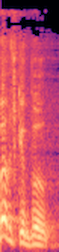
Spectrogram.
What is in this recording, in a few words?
booskyboo, Voice gibbrish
